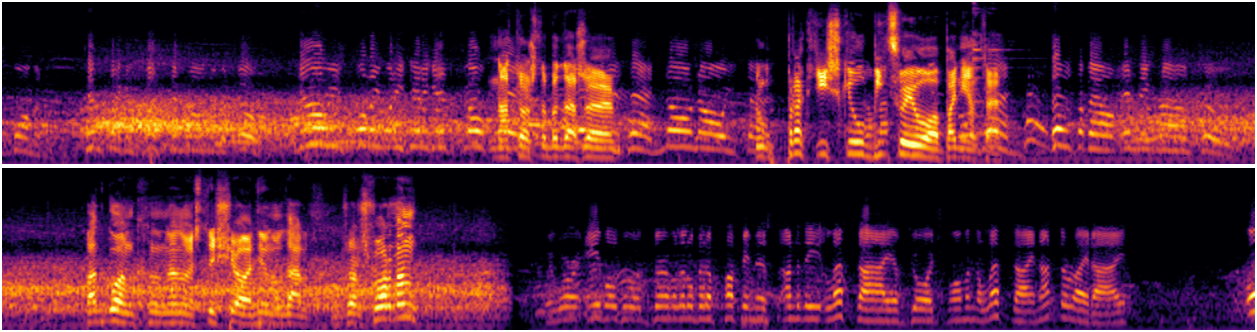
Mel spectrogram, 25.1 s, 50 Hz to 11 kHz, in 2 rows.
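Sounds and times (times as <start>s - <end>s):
man speaking commentary: 0.0s - 12.3s, 13.4s - 16.7s, 18.0s - 23.8s
crowd noise: 0.0s - 25.0s.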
